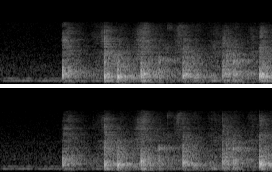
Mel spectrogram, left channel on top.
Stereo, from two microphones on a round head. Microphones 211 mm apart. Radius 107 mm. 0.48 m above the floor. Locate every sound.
0.6 s running footsteps: 35° left (ahead or behind), 0.5 m; by 2.7 s 40° right (ahead or behind), 1.2 m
